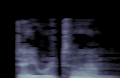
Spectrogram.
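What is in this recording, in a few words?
"day return" British English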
